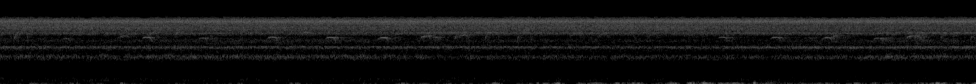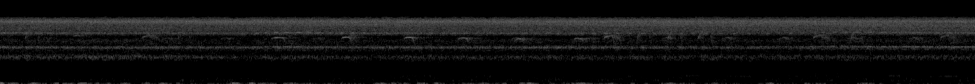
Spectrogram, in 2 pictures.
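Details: Early-morning cicada chorus on August 4 at 4:50 a.m., a constant bright buzzing wall of sound without pauses, layered steady tones underneath and a few tiny faint chirps scattered throughout.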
